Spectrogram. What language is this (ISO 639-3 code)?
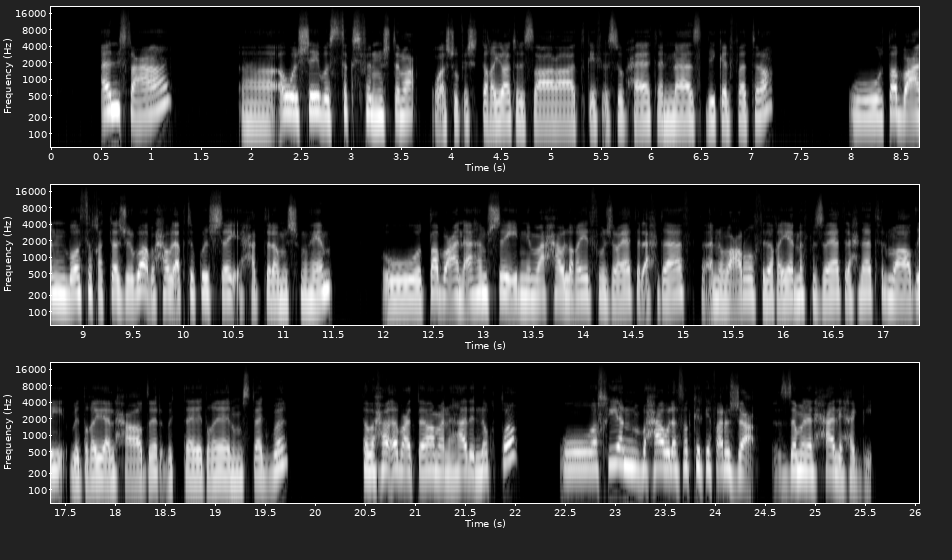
ars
